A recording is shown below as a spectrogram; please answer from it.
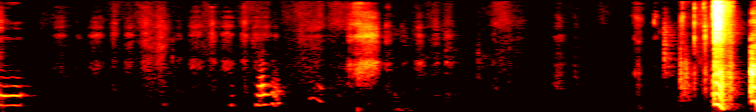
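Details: Young infant: soft coos and quiet breathing, then one sudden explosive sneeze near the end.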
